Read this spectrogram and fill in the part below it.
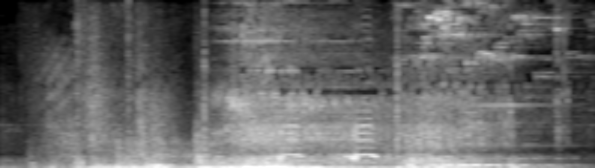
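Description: A goose honk triggered by a card in MTG Arena, two short nasal honks heard over a busy game-effect whoosh and rumble, fairly loud and close.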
